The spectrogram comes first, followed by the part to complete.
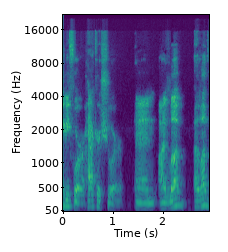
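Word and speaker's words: Hacker-Pschorr: I was going to say before hacker shore and I love I love the name hacker shore because the second name not hacker but shore because the p is silent.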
